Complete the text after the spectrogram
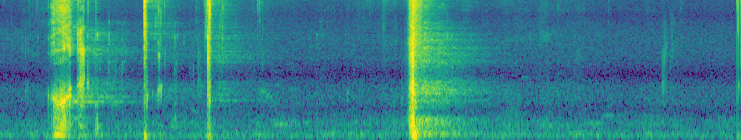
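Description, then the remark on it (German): Someone imitates spitting with their mouth, making a cluster of wet, sputtering bursts, two sharp short spits, then one loud, forceful spit, with silence between. “Vertrau mir, ich spuck dir nicht ins Gesicht.”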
